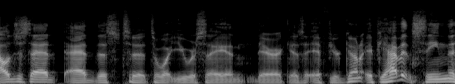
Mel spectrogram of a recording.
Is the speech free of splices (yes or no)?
yes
